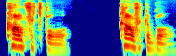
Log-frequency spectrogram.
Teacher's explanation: kita memberi penekanan pada 3 huruf pertama, di silabus pertama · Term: word stress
